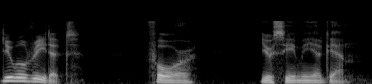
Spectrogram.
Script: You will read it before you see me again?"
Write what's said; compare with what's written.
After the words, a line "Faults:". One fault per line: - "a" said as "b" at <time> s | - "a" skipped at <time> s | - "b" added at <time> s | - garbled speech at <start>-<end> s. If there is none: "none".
You will read it for you see me again?"
Faults:
- "before" said as "for" at 1.4 s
